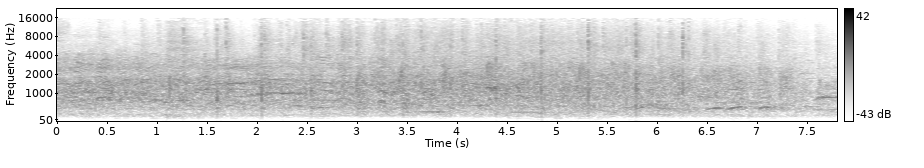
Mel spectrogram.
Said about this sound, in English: By the applause, I'd be a little bit worried there, pal.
